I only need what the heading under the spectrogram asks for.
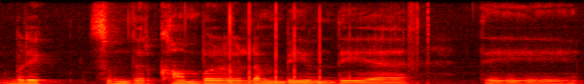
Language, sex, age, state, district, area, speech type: Punjabi, female, 45-60, Punjab, Jalandhar, urban, spontaneous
